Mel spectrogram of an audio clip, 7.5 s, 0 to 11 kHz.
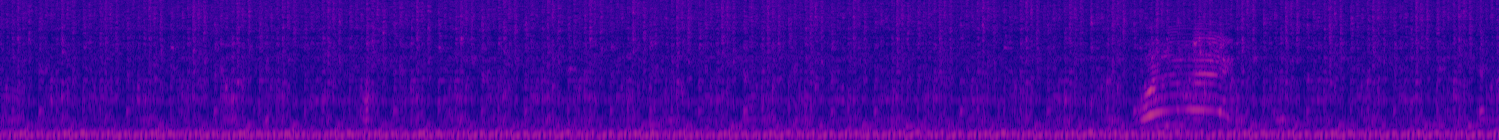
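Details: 1970 Chevrolet Chevelle engine, pulled from a field full of dirt, running again after a valve adjustment and hand-set timing; a low, lumpy idle with a recurring stumble, seemingly down one cylinder. Cylinder misfire at idle.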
